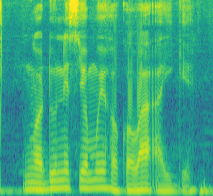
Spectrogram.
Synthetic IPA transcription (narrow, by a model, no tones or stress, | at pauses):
ŋɔdunesjɔmweɦɔkɔwaʔa̰iɡe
